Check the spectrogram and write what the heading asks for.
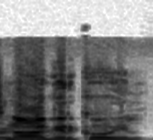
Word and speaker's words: Nagercoil: You've tried to show me Nagercoil. Is that? – Yeah, it's Nagercoil. Yeah. – Nagercoil.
